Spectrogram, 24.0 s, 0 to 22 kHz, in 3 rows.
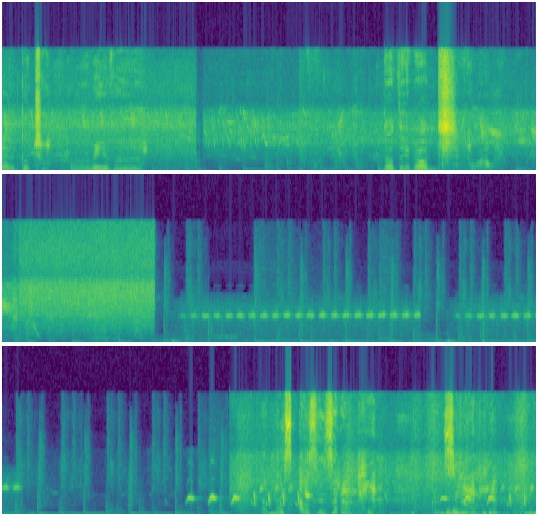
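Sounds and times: footsteps on stony dirt road: 4.0 - 5.7, 19.4 - 24.0.

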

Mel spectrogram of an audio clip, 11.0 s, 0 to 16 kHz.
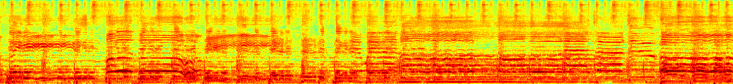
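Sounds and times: male vocal group harmony singing: 0.0 - 11.0.

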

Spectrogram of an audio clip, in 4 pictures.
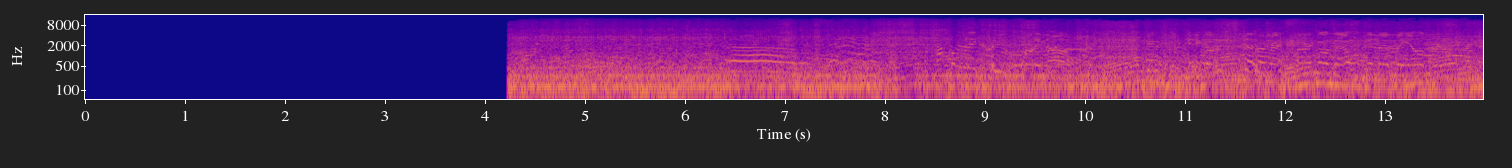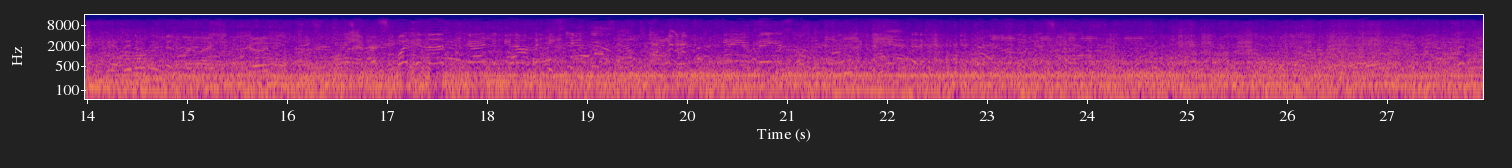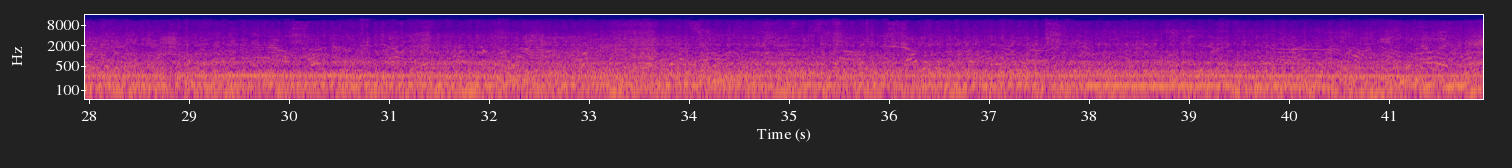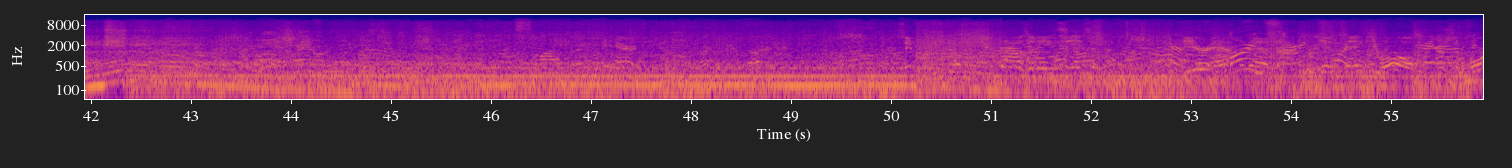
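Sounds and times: race car engines droning: 4.2 - 55.9.

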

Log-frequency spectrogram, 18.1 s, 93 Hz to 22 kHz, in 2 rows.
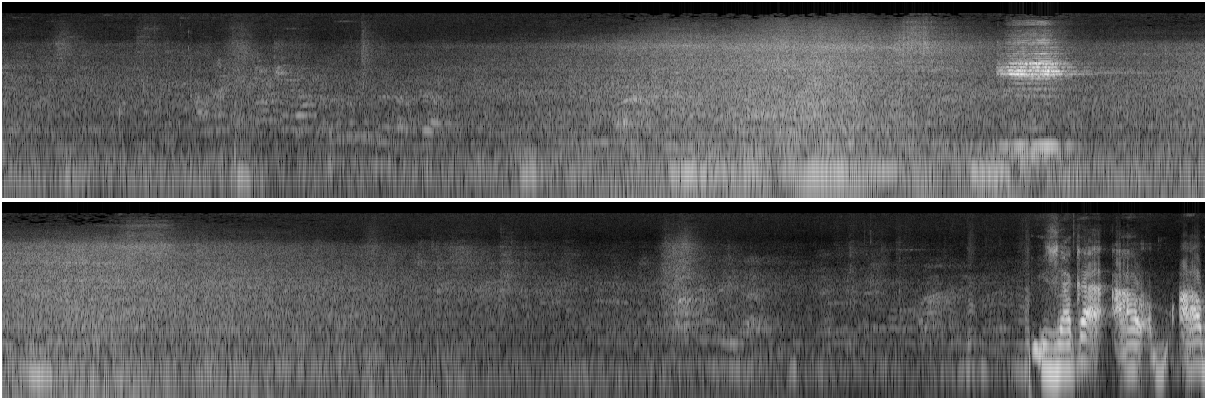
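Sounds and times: vehicle engine rumble passing: 0.0 - 16.7
short high horn toot: 7.3 - 8.5.

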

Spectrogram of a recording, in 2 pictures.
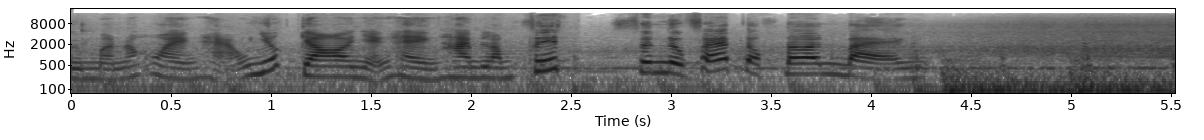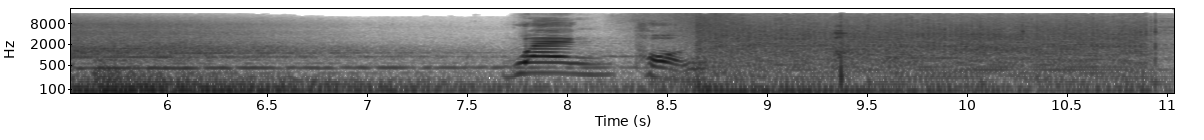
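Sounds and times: background music: 0.0 - 11.0
deep rumble: 0.0 - 11.0.

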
